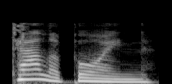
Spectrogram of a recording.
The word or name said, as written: talapoin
